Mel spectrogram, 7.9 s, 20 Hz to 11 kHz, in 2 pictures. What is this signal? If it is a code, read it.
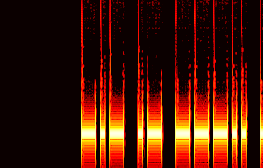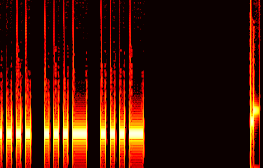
Morse code, heard as a keyed tone, about 17 wpm, 700 Hz. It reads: KA8HVV
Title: USA Call Signs - 2x Character Spacing - 17wpm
